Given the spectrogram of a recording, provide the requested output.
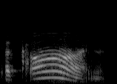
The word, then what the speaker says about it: pecan: I know you gotta be kicking it in the sun, cause you butter be tan. – No, you gotta say it right. Butter pecan. – Butter pecan. Butter pecan. – Pecan. Right.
